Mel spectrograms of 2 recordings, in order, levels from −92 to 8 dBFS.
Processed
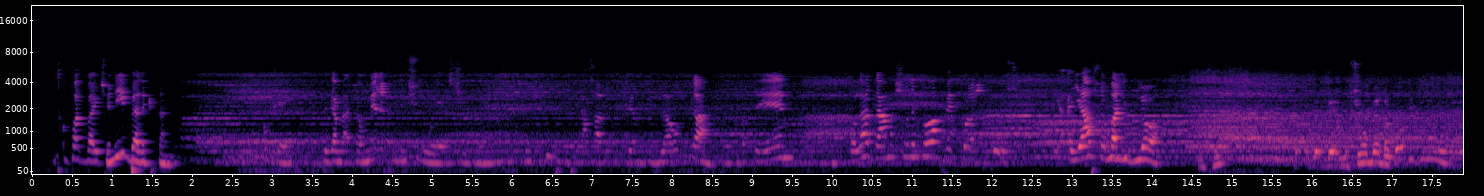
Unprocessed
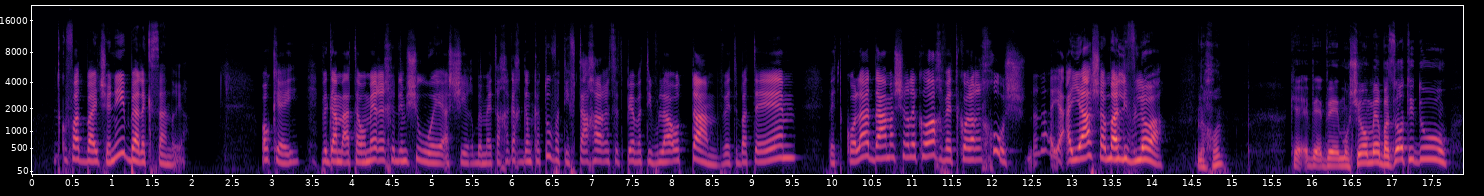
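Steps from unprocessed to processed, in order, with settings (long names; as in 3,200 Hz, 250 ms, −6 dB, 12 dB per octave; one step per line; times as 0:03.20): spectral dynamics exaggerated over time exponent 2
low-pass filter 4,700 Hz 24 dB per octave
low-shelf EQ 150 Hz −10.5 dB
feedback delay with all-pass diffusion 1,811 ms, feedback 61%, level −10.5 dB
treble cut that deepens with the level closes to 2,600 Hz, closed at −33 dBFS
0:00.85–0:01.80: low-shelf EQ 310 Hz +11.5 dB
tuned comb filter 61 Hz, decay 0.23 s, harmonics odd, mix 90%
upward compression, threshold −58 dBFS
level +6 dB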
